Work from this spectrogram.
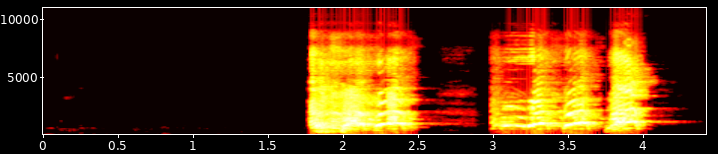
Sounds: Laughter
